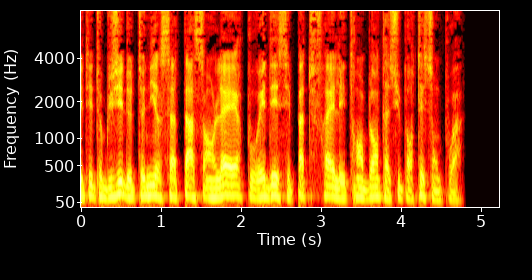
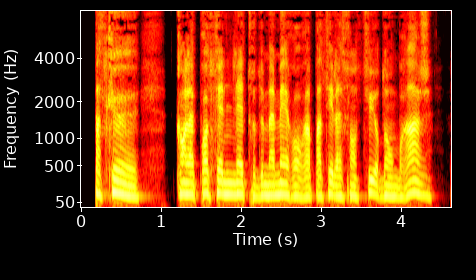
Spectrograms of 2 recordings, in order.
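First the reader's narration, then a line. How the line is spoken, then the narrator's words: Bitter reply. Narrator (French): répondit-il d'un ton amer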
